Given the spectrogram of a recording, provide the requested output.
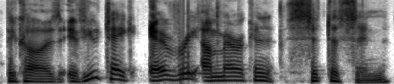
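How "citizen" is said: "citizen" set apart and deliberate; stress on citizen. Real, not acted. Commentator making a point to the President, stressing "citizen". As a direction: lean on the word "citizen". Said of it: "I stress the word citizen".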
